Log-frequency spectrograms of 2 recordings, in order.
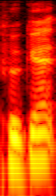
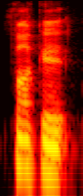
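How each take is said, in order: First: The word sounds like 'poo-ket'. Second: The word sounds like 'fuck it'. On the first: The speaker calls it right. "I know that it's pronounced like I said Phuket now" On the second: The speaker calls it wrong. "I just thought it was like fuck it"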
